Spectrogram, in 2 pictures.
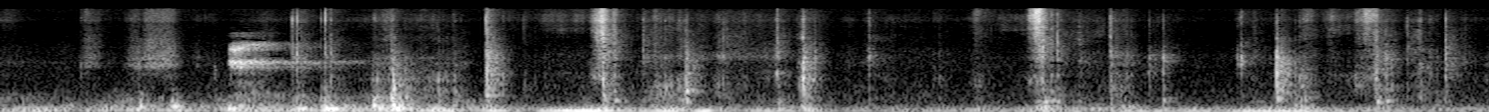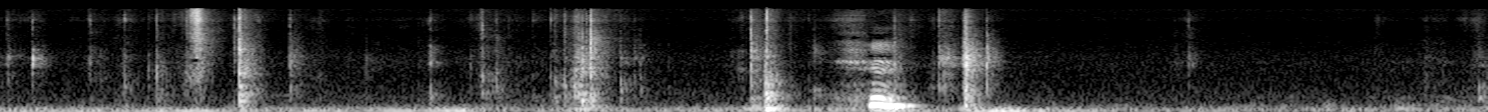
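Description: Tarot cards being set down and slid into place on a table: a scattered series of light taps and brushing sounds. A brief vocal sound comes near the end.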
